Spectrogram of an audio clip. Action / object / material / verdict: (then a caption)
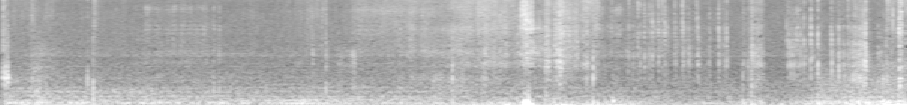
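scrape / paperback book paper pages / paper / none. Fingertips rub and scratch the paper pages of a thick paperback book lying open to an illustrated spread, while the other hand holds the page block. Quiet, dry scratching and brushing runs over a steady low rumble, swelling into a brighter, louder papery scrape around the middle before settling back to soft rubbing.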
